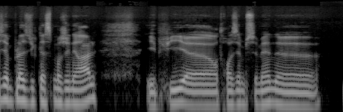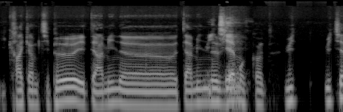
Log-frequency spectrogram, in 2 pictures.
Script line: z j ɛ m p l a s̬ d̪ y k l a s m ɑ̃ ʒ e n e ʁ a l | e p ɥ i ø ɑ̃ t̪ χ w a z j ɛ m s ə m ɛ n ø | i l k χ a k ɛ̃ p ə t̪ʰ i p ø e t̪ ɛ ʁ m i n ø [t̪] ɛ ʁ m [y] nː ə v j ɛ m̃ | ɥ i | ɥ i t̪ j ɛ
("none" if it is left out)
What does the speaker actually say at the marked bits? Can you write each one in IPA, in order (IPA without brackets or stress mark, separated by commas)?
t̪, i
